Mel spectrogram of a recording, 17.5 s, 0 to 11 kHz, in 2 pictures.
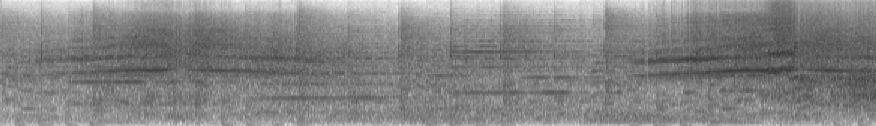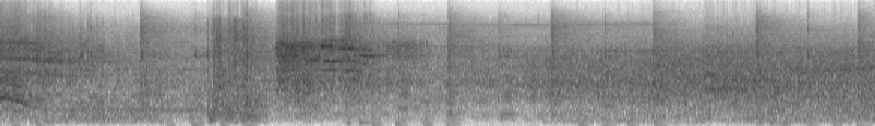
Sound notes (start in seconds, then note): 6.3 zooming; 10.5 crashing; 13.7 cheering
